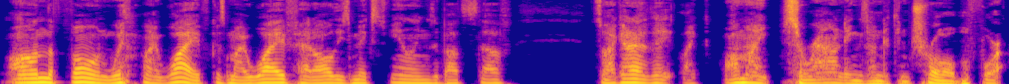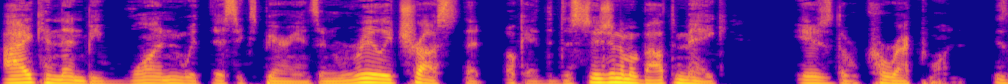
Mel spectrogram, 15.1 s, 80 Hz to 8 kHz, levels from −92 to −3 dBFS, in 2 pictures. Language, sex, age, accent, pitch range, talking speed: English, male, 30-49, American, 100-135 Hz, 200 wpm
